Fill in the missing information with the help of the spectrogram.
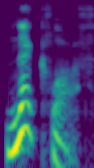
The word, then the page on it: neckcloth: British English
